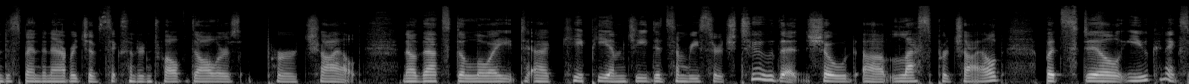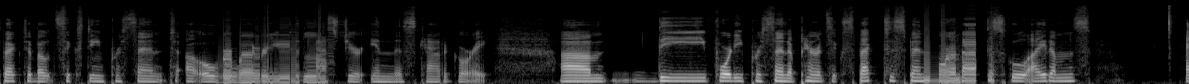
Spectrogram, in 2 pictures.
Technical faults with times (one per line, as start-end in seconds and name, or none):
14.05-15.34 robotic sound from repeated short buffers
21.13-22.00 robotic sound from repeated short buffers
